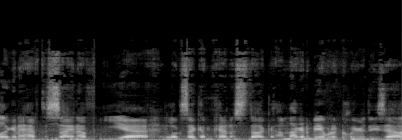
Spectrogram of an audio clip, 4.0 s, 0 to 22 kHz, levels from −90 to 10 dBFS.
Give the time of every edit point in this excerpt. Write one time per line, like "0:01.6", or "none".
0:01.0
